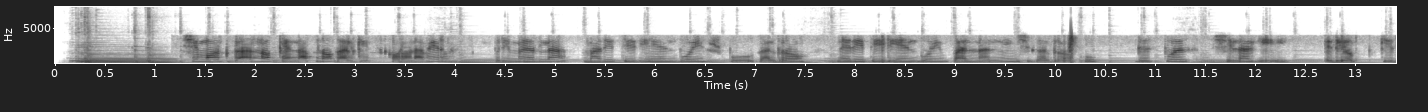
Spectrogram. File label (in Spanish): covid zapoteco; lachiguiri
